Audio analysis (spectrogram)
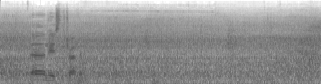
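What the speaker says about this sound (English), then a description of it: "here's the traffic." Steady roar of street traffic in Thailand, a dense wash of engines and road noise heard from close by, with a brief horn-like tone early on.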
